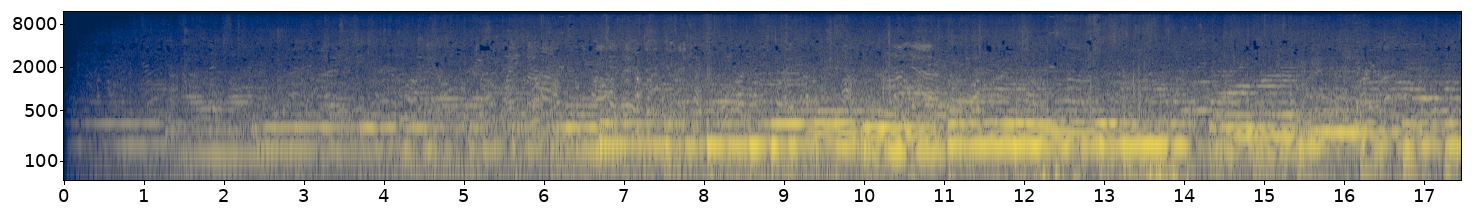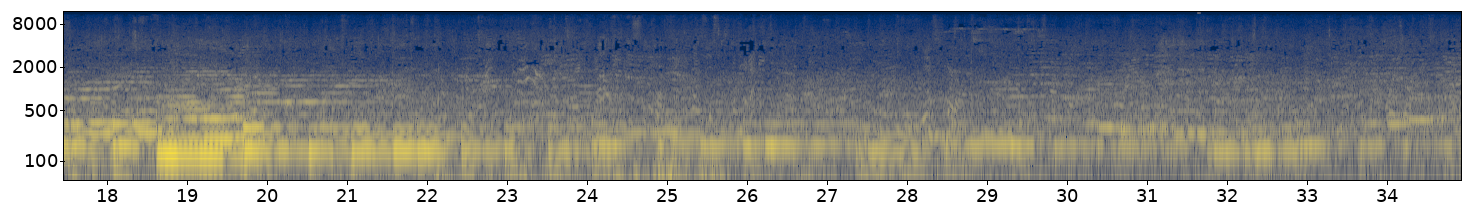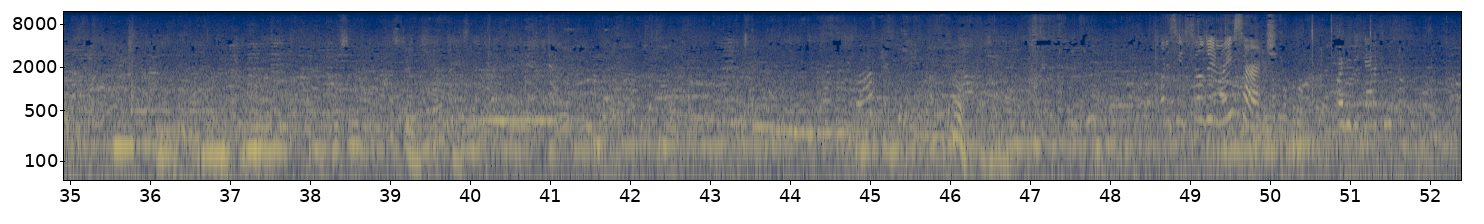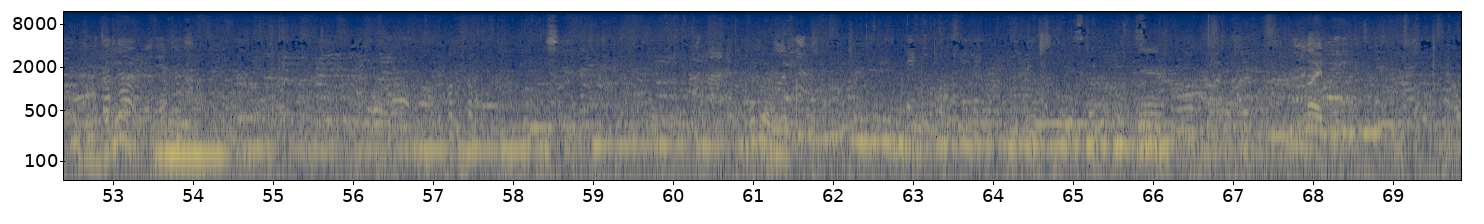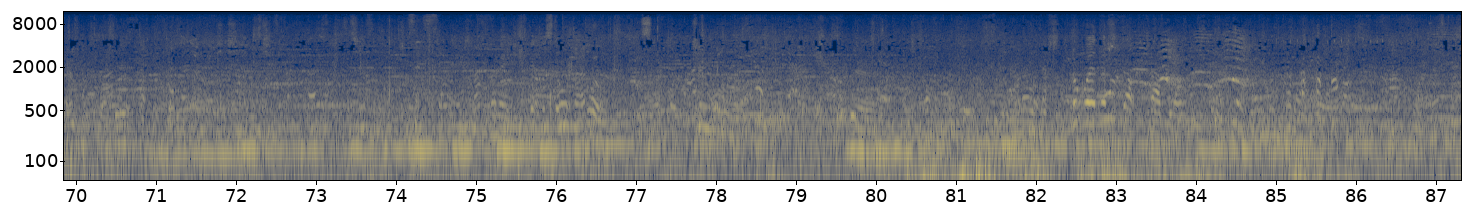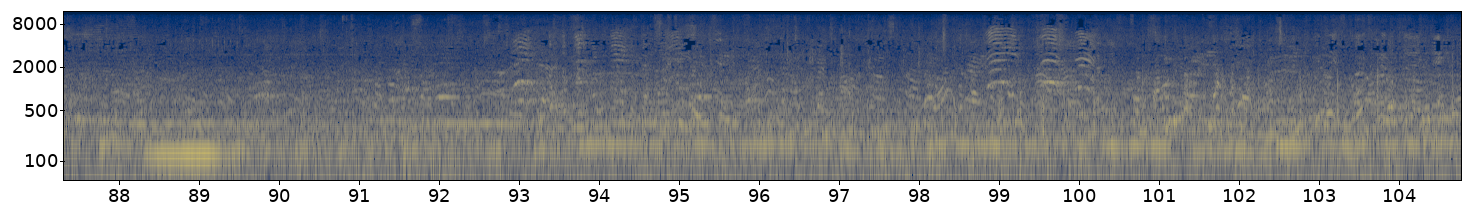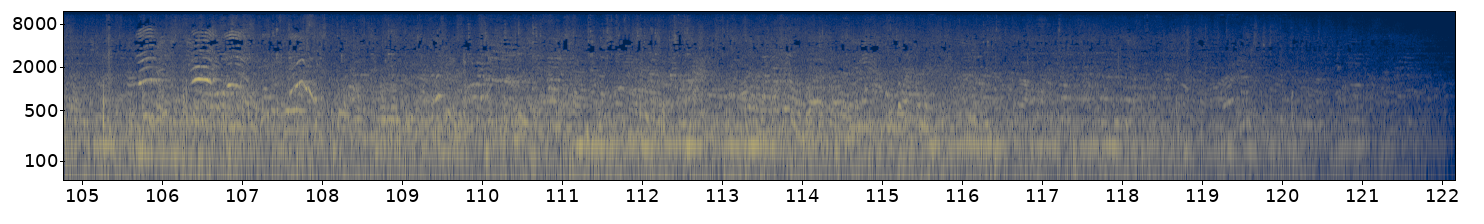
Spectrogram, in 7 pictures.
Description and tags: street scene 1
Out and about in York, UK, with a minidisc recorder at a street market. The city is famous for it's markets and diverse buskers performing a wide range of styles. Recorded Nov 8th 2008.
